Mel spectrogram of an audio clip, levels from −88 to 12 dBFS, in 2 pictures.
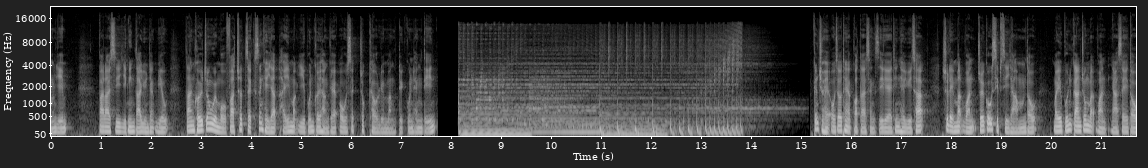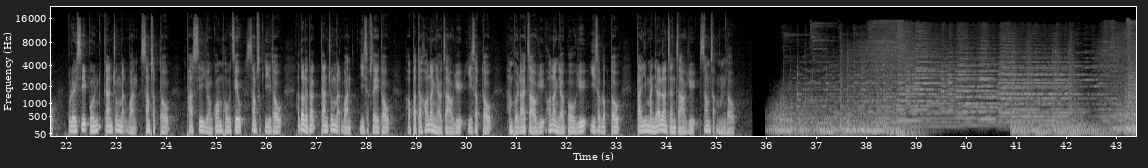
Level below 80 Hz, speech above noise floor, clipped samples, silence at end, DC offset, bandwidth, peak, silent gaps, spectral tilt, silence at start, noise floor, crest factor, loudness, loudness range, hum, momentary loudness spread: -36 dBFS; 32 dB; under 0.1%; 0 s; under 0.1%; 17.5 kHz; 0 dBFS; 7.74-8.13 s, 35.73-35.97 s; -6 dB/octave; 0 s; -51 dBFS; 20 dB; -21 LUFS; 10 LU; none; 12 LU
